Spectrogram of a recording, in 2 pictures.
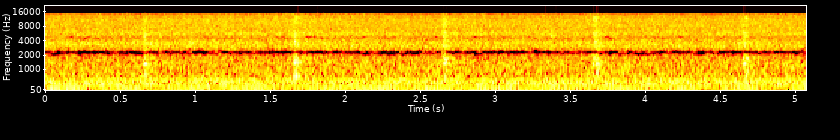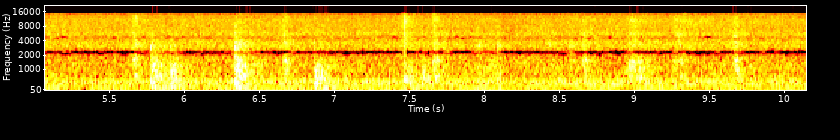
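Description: Faint, even ticking about once a second, with a short run of louder clicks and knocks about six to seven seconds in, over a low steady hum.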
